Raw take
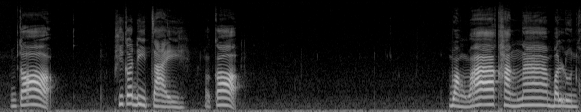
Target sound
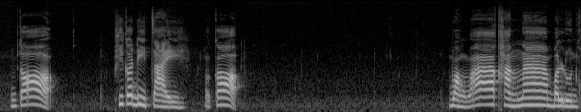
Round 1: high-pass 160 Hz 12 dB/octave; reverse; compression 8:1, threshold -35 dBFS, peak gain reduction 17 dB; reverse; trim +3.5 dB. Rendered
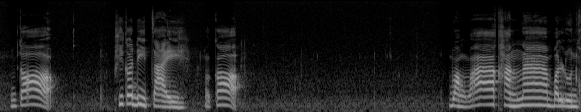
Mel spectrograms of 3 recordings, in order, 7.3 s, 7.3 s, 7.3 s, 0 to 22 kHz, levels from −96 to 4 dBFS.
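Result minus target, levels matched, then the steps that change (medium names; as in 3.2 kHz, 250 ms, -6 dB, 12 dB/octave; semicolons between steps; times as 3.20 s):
compression: peak gain reduction +8 dB
change: compression 8:1, threshold -26 dBFS, peak gain reduction 9 dB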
